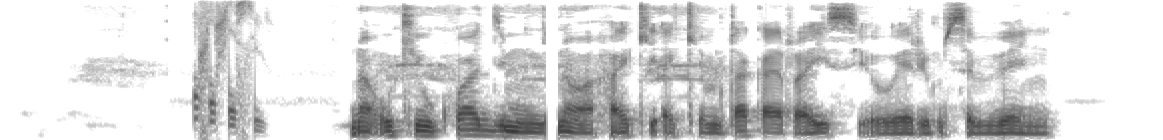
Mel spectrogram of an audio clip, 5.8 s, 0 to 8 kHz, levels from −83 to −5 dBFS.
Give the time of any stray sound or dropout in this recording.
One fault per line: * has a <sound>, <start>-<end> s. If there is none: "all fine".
* has a chirp, 1.0-1.4 s
* has a dropout, 2.7-2.8 s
